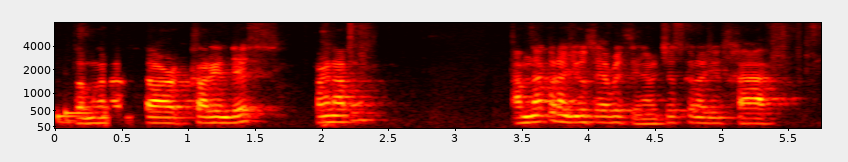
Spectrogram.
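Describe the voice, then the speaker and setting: Amid audible room echo, a man with a high pitch talks at a fairly quick pace with ordinary pitch variation and long, frequent pauses. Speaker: chef. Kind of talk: cooking demonstration.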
